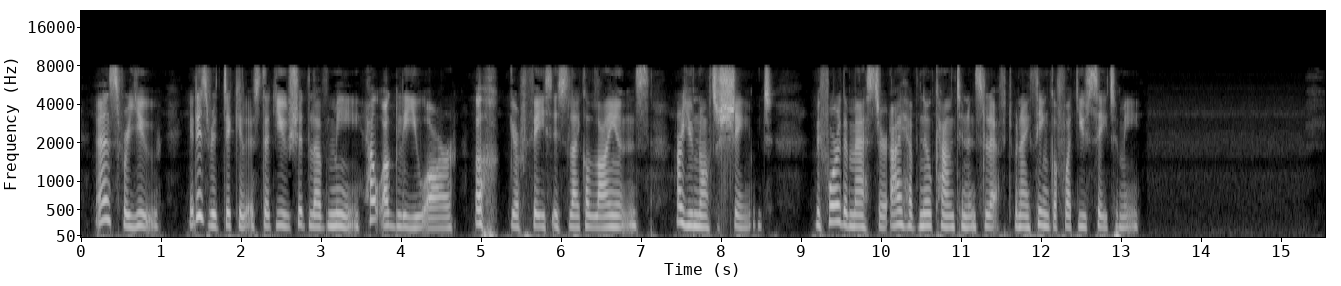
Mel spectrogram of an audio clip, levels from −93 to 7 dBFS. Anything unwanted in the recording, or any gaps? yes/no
no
